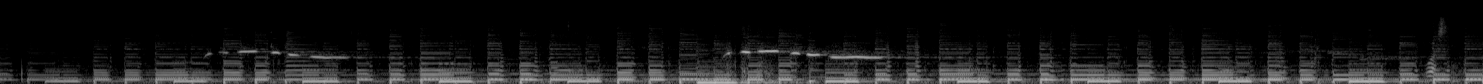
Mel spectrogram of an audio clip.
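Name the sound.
whistled melody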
